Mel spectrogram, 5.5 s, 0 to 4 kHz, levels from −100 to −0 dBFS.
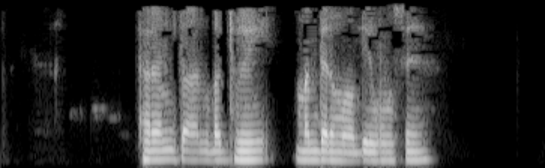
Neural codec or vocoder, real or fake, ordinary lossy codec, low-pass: codec, 16 kHz, 1 kbps, X-Codec, HuBERT features, trained on general audio; fake; MP3, 16 kbps; 3.6 kHz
